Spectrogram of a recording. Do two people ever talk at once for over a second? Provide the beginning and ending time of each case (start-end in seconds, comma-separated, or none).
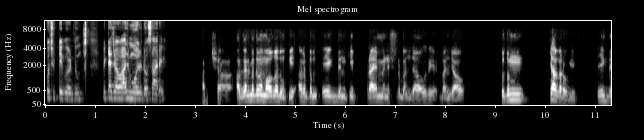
none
